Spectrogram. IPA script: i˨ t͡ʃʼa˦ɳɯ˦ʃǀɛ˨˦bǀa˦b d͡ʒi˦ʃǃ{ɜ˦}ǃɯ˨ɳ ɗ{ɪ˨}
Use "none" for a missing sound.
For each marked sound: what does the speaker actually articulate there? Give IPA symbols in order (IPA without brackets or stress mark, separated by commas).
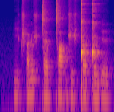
ɜ˦, ɪ˨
